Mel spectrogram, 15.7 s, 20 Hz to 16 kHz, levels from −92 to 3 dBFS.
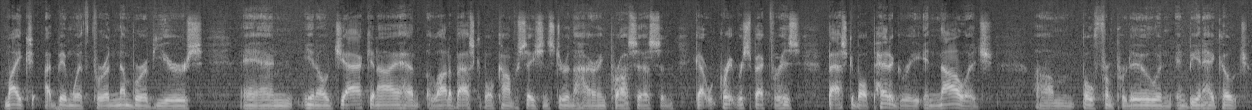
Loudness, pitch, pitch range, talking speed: -24 LUFS, 90 Hz, 85-95 Hz, 170 wpm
